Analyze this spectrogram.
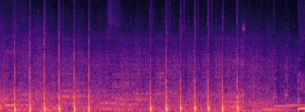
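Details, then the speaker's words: Two runs of sharp, evenly spaced hollow drum-like taps from finger-on-finger abdominal percussion, starting in the right lower quadrant and moving clockwise, in a nursing exam demonstration; tympanic abdominal percussion. "sons produzidos pela percussão são descritos como típicos ou maciços a distribuição os eventuais mudanças nesses tons determina o tamanho ea posição dos órgãos e do conteúdo"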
